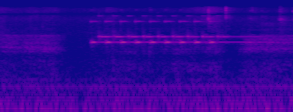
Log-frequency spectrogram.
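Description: A phone ringing faintly with an incoming call: a rapidly pulsing electronic ringtone of two high tones that starts under a second in and fades out near the end.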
